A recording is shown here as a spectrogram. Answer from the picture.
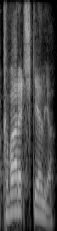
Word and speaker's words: Kvaratskhelia: I think that's how you say his name. It's Kvaratskhelia. Yeah, the thing about him, right? It took me a bit to look up his name and look at Georgian saying it, and I had to practice it.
